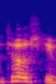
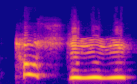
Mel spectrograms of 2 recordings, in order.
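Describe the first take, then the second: First: Said in the usual way. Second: High, drawn-out "toasty" squeal. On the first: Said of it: "you're in the toasty voice". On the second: Retold or imitated. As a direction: sing out "toasty" in a very high put-on voice. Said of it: "you got the toasty voice".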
